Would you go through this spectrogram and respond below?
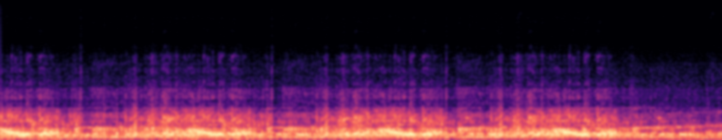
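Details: Stomach growling; borborygmi.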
